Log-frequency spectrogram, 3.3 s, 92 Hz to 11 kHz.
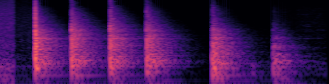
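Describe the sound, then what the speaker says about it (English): Seven firm wooden knocks from a scrap 2x4 tapping tongue and groove siding into place on a film studio wall, evenly spaced with short ringing decays, close and loud with no talk. "I'm going to use a scrap 2x4 that I can put this on top of a large surface area and tap this down some."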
